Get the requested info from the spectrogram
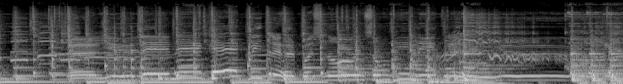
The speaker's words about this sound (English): I heard the horse. That's so cool.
